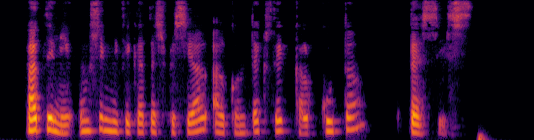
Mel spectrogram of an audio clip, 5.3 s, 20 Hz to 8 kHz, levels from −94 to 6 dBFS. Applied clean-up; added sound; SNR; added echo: neural mask model Resemble Enhance denoiser.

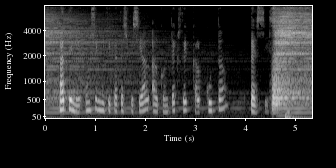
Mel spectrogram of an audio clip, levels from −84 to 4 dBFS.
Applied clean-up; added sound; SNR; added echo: none; Crash cymbal; 1 dB; none.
